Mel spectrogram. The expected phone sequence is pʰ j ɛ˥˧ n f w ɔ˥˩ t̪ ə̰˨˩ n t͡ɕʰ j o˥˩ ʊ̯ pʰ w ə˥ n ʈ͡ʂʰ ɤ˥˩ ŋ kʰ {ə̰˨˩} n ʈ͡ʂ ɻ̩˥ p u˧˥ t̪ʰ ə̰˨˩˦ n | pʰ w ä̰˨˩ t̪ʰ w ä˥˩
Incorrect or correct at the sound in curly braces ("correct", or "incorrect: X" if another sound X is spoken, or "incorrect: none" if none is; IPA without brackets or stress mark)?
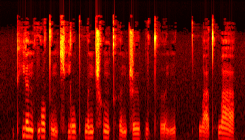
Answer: correct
